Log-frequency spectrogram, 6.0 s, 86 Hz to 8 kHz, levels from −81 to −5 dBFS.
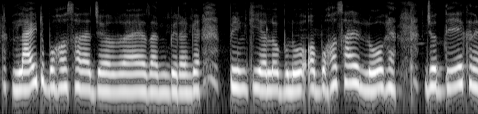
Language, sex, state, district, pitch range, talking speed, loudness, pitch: Hindi, male, Jharkhand, Garhwa, 220-260 Hz, 200 wpm, -14 LUFS, 240 Hz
